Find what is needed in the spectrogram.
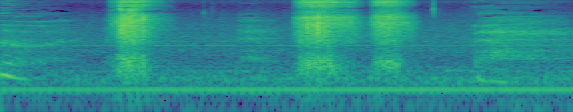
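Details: Sneezing possibly from a cold or winter allergies (uncertain), captured throughout the day: three sharp sneezes in quick succession over a steady low room hum.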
